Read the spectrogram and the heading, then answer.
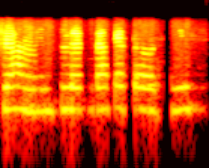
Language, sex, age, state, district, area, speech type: Odia, female, 45-60, Odisha, Angul, rural, conversation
